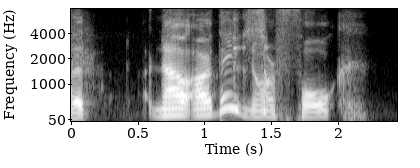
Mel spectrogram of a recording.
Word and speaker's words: Norfolk: at now are they Norfolk yeah cuz it's Virginia so Norfolk Norfolk I like what nor no you're exactly right well the way they pronounce it who's they nor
